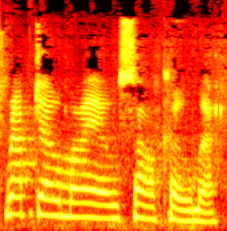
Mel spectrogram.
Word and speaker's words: rhabdomyosarcoma: So did I get the name right? Rhabdomyosarcoma? – Yes, I'd never heard of it either until my son was blessed with it, so to speak, in inverted commas. Yes, rhabdomyosarcoma.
